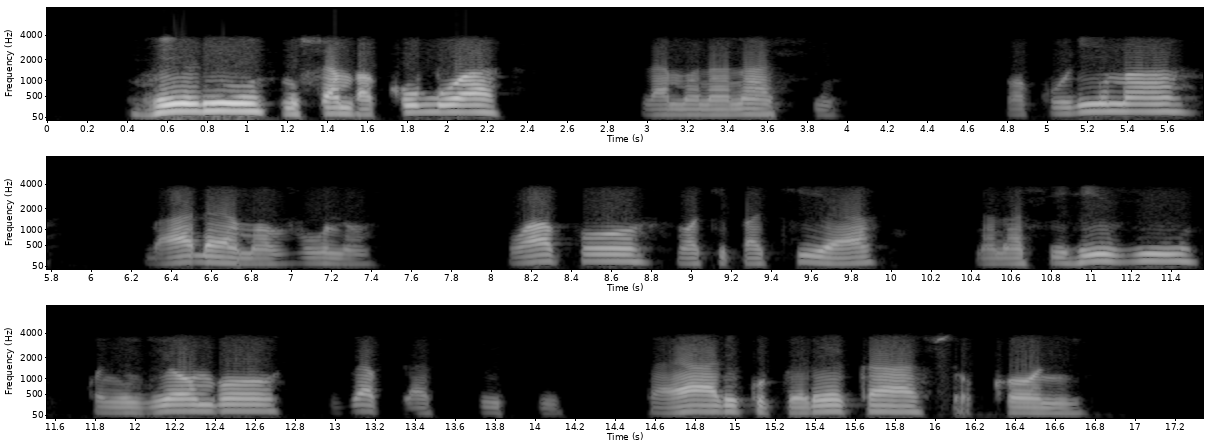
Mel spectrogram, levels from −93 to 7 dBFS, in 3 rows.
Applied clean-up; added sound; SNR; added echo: none; none; none; none.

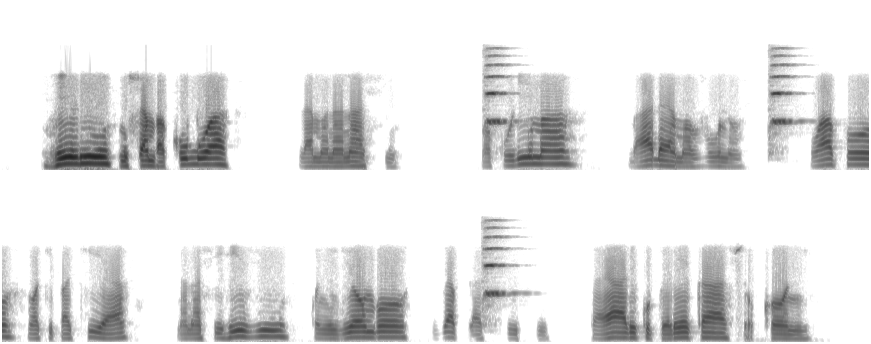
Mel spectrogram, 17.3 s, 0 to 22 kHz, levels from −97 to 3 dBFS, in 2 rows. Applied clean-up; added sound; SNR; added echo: none; Bowed string instrument; 3 dB; none.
